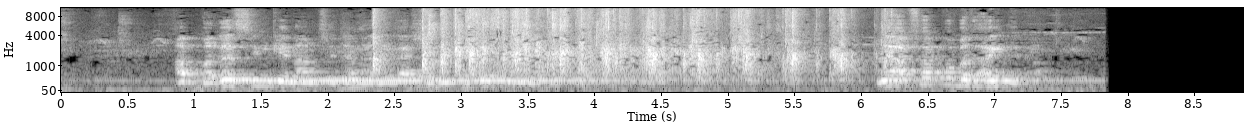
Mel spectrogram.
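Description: A middle-aged man speaks loudly and with animation through a microphone and loudspeaker.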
